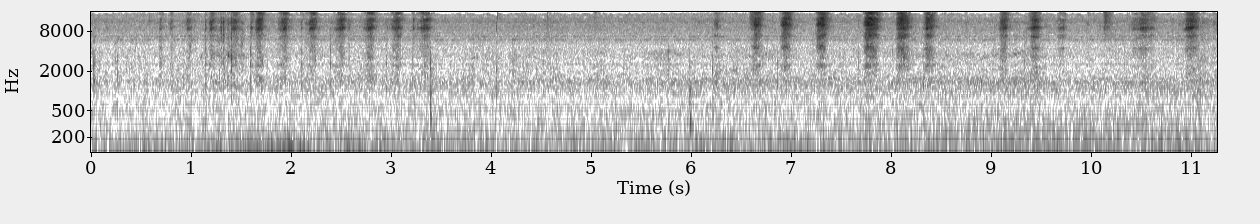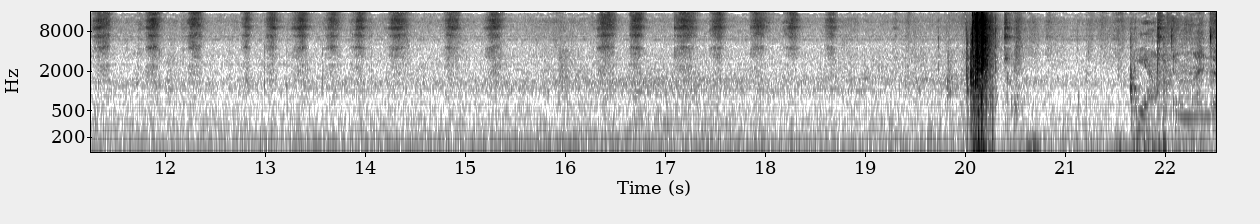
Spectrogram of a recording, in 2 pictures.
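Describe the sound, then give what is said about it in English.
Pencil drawing hair on paper, heard as faint, steady scratching with bursts of quick short strokes over a long stretch, and a sharper louder knock near the end. “So next, I'm just gonna draw my hair.”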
